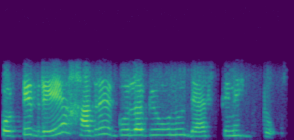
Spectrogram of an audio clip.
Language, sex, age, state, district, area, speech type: Kannada, female, 18-30, Karnataka, Chamarajanagar, rural, conversation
